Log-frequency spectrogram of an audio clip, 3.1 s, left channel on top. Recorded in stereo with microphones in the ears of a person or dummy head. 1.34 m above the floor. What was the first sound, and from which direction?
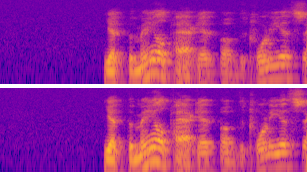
A man speaking, 80° right.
